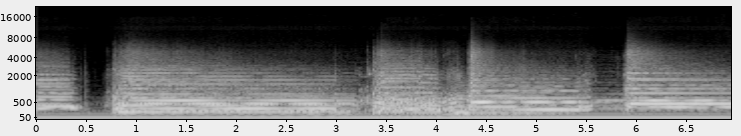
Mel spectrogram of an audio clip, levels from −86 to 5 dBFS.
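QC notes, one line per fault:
Throughout: mains hum. A steady low tone sits under the music at 50 Hz, with a few low harmonics stacked above it, and it does not change with the programme material. Its level is high, only about 10 dB below the music. The cause is power-line coupling into the signal path, most plausibly a ground loop between connected equipment or pickup from a nearby transformer.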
